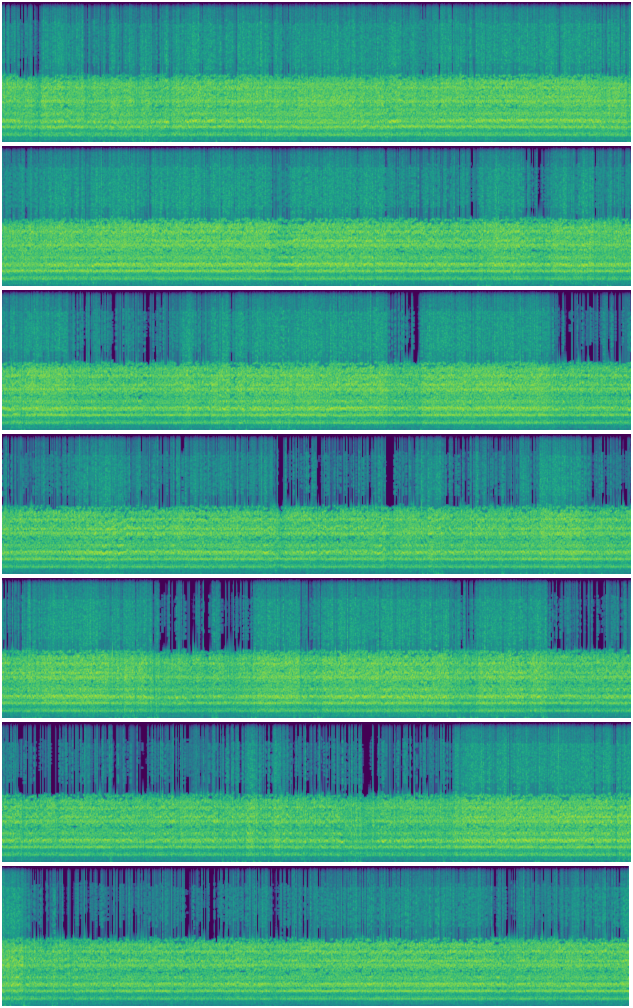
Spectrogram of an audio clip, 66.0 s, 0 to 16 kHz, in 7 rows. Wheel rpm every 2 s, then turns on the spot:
220, 230, 220, 230, 230, 230, 230, 230, 230, 230, 230, 230, 230, 230, 230, 230, 230, 240, 230, 230, 230, 240, 230, 230, 240, 230, 230, 240, 230, 240, 230, 230, 230.
none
